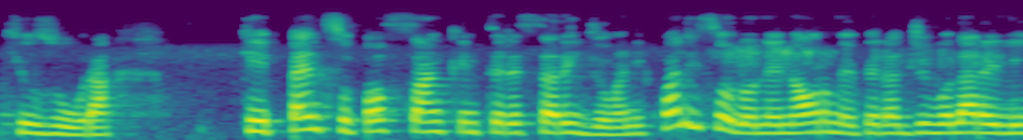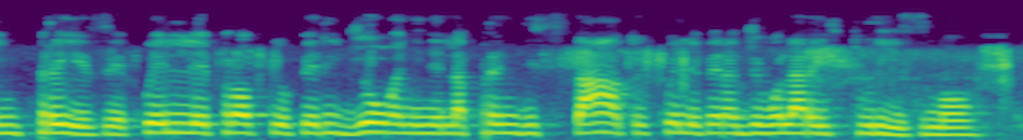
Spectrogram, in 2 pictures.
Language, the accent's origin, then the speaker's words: Italian; Rome, Lazio, Italy; io sono romana, mi collego da Roma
